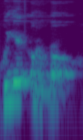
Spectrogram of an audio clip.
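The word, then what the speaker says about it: Güiro: There are two R's in the word. It's a Spanish word, so you must roll your R's. Guiro, right?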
